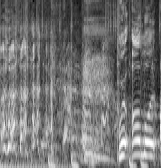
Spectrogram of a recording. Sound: laughter

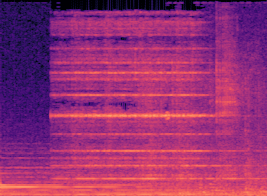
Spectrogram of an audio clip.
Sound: school bell

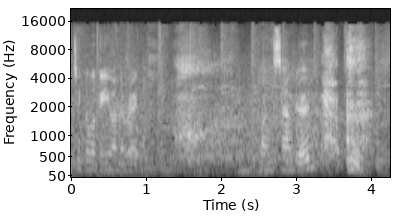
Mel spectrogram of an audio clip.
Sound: exhales deeply; clears throat

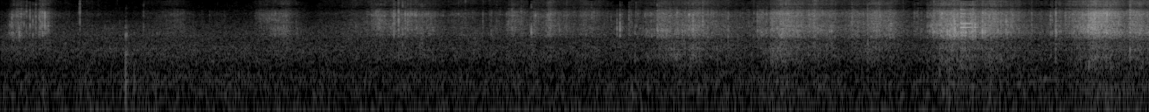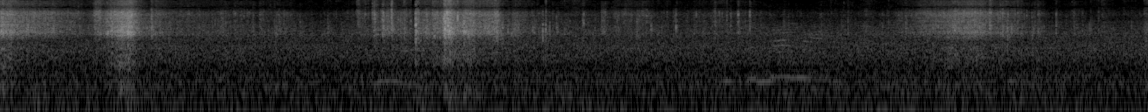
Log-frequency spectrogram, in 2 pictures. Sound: sound of nature

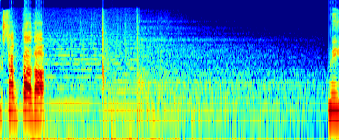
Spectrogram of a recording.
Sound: snapping

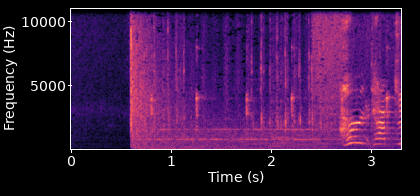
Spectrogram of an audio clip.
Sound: ticking clock

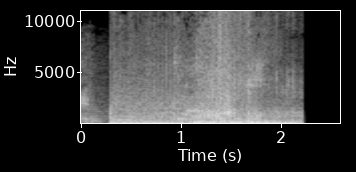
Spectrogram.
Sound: screams

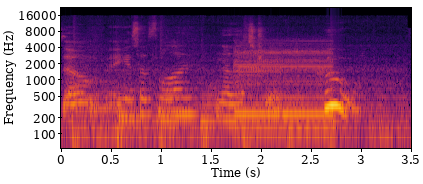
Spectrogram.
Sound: incorrect buzzer

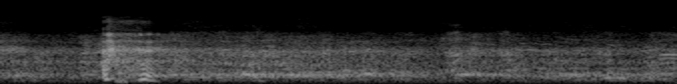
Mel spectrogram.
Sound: all laugh

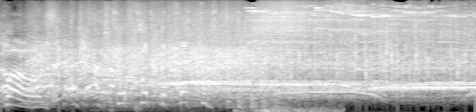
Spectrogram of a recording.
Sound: clapping and cheering

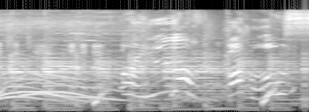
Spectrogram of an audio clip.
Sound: kids gasping and laughing

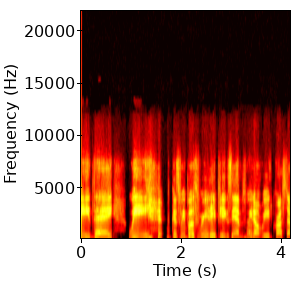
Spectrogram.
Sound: chuckles

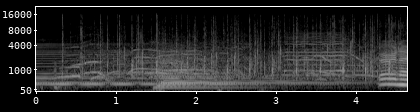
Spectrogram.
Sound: chuckles; audience clapping

